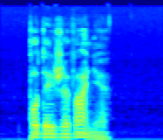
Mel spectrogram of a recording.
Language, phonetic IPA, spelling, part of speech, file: Polish, [ˌpɔdɛjʒɛˈvãɲɛ], podejrzewanie, noun, Pl-podejrzewanie.ogg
